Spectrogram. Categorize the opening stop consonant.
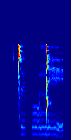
click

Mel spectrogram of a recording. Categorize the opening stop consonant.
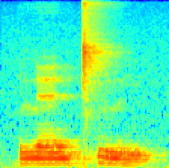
click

